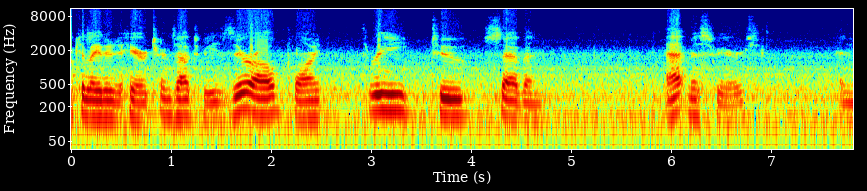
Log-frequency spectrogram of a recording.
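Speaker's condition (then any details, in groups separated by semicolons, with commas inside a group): No condition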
